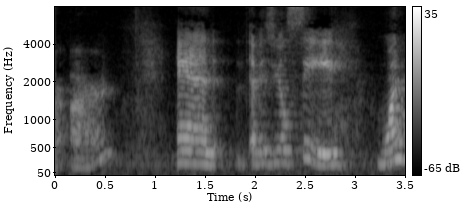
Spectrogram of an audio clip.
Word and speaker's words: Kerr: It's actually the Kerr, I think I'm saying it correctly, Kerr.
